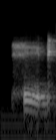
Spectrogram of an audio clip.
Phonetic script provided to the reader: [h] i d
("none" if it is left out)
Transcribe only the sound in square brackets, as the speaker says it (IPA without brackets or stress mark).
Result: h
